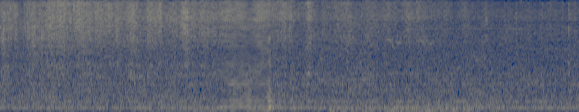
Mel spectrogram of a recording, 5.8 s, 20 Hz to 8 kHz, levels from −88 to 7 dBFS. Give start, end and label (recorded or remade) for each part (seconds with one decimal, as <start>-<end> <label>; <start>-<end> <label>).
0.0-2.2 recorded; 2.2-2.7 remade; 2.7-5.8 recorded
